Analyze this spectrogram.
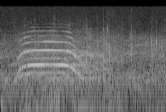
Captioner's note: applause and cheering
